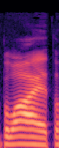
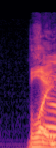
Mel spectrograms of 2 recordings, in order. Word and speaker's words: Blathe: So it's Blathe, which I said Blythe the whole time. He says, say Blay, then make the th sound. – Blathe.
